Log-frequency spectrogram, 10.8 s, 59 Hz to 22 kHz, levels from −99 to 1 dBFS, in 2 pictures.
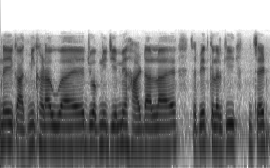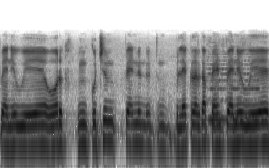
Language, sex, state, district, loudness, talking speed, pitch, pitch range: Hindi, male, Bihar, Saharsa, -14 LUFS, 165 wpm, 135 Hz, 130-140 Hz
